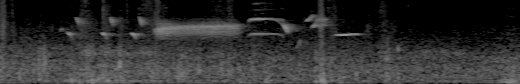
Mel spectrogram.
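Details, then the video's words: A Song Sparrow on the waterfront at Sargeant Bay Provincial Park on a breezy spring morning sings a quick, varied phrase of bright chips, a sustained buzzy note, then a few sharp notes, over soft background hiss. "Here's the song sparrow here that we hear."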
